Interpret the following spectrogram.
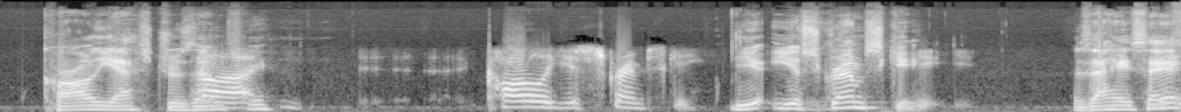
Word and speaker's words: Yastrzemski: All right, so tell me how to pronounce his name again, because it's important to pronounce it right. Carl Yastrzemski. Yastrzemski.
